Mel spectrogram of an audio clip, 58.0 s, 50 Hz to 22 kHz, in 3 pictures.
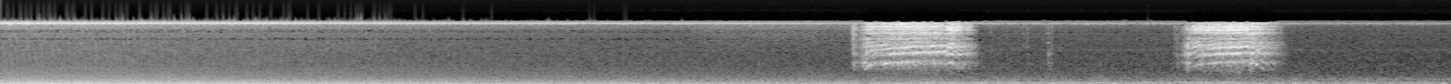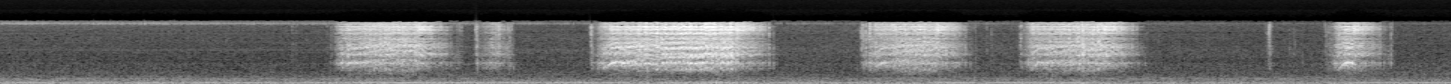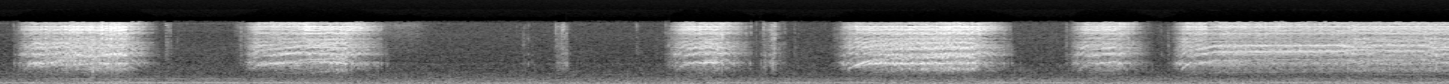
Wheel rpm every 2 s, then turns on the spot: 0, 0, 0, 0, 0, 20, 60, 0, 50, 0, 0, 10, 70, 30, 90, 50, 60, 20, 20, 60, 50, 110, 0, 20, 40, 120, 40, 100, 160.
30-32 36-38 40-42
